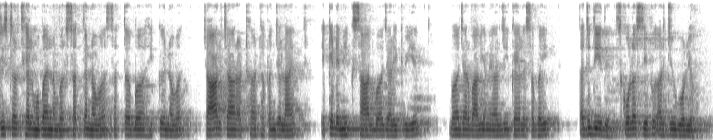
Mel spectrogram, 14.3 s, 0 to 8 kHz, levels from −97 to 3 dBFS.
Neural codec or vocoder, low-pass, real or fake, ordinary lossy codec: none; 7.2 kHz; real; Opus, 64 kbps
